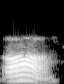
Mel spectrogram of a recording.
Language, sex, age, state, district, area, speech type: Assamese, female, 30-45, Assam, Biswanath, rural, conversation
